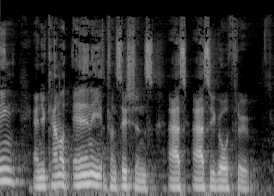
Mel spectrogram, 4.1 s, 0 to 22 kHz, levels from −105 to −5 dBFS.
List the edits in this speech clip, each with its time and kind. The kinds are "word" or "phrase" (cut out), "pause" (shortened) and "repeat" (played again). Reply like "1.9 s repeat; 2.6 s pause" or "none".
1.0 s word; 1.5 s word; 2.8 s repeat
